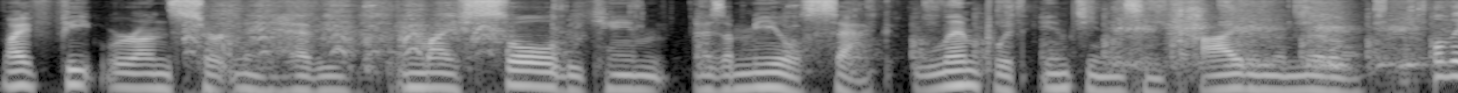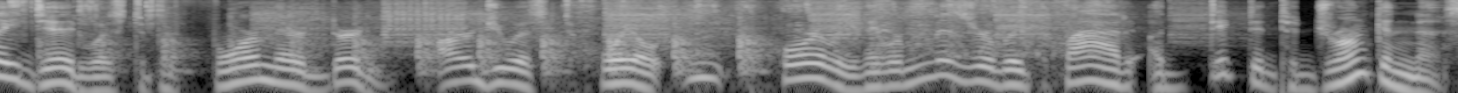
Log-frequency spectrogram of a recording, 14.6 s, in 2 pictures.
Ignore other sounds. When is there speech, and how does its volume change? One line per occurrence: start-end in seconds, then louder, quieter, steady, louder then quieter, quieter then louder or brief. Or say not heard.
0.0-14.5 steady.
